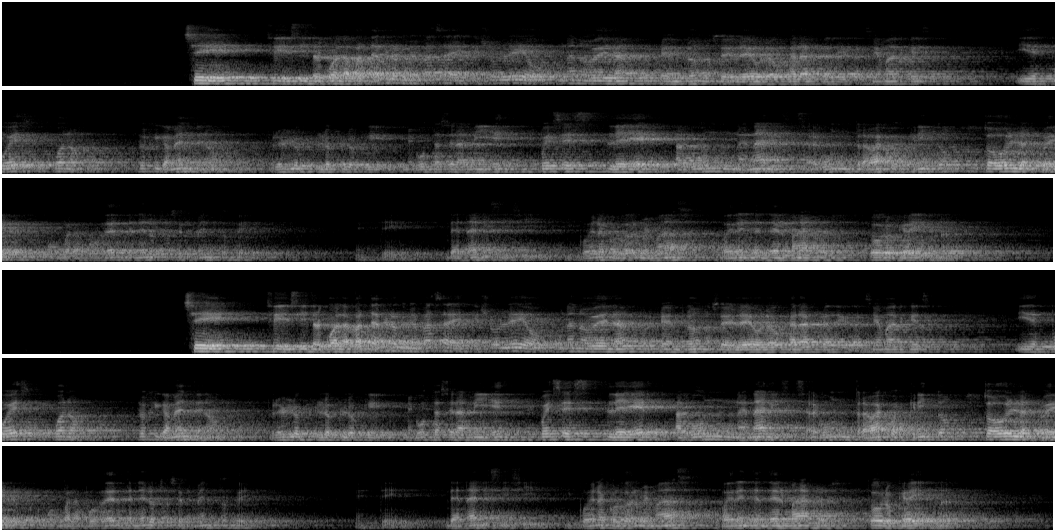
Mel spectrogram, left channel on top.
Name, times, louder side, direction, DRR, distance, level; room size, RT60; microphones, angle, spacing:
voice 1, 1.8-2.3 2.7-9.2 10.1-11.3 11.9-12.7 13.2-20.0 20.4-23.6 24.6-25.1 25.5-26.5 26.8-27.9 28.3-29.3 29.7-30.6, right 1 dB, 20° right, 1 dB, 0.8 m, -28 dB
7.3 x 5.1 x 7.2 m, 2.9 s
head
